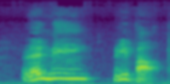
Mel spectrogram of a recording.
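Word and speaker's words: 人民日报: It said that the Chinese communist paper, Jinmin Nippo in Japanese, Renmin Ripao. This is the Chinese pronunciation.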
